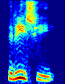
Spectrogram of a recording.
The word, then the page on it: rishi: Indian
